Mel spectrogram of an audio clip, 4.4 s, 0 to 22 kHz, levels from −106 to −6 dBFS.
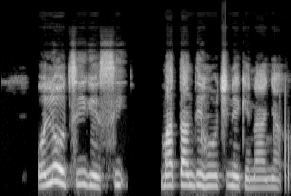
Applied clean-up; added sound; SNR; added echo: none; none; none; none.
